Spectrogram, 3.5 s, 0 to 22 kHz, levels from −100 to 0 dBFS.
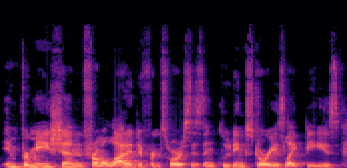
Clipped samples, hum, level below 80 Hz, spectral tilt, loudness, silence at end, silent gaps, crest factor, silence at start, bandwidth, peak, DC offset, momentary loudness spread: under 0.1%; none; -76 dBFS; -4.5 dB/octave; -21 LUFS; 0 s; none; 16 dB; 0.05 s; 15 kHz; -4 dBFS; under 0.1%; 10 LU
